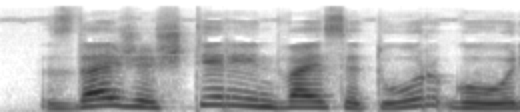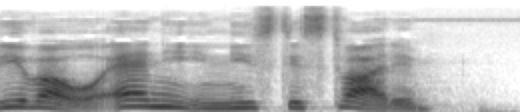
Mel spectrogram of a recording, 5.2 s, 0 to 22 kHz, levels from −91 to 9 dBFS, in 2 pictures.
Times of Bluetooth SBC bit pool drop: none

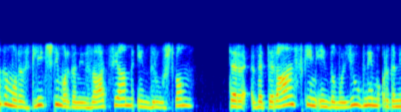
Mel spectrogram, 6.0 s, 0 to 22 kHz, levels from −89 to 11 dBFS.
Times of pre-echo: none

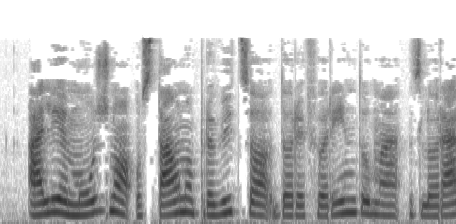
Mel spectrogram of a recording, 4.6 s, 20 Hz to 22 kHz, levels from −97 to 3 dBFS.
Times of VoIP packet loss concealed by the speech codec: none

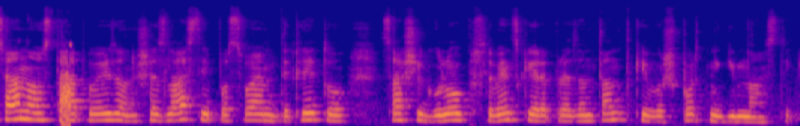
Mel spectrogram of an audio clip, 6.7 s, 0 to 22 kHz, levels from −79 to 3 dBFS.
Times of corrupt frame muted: none

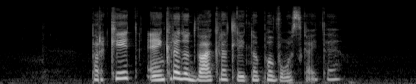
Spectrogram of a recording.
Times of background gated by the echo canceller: none

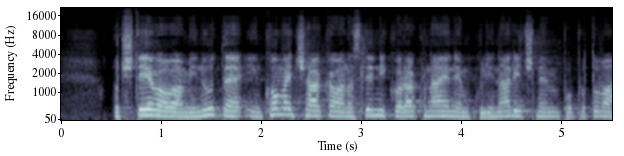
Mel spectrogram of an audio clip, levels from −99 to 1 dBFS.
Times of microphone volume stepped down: none

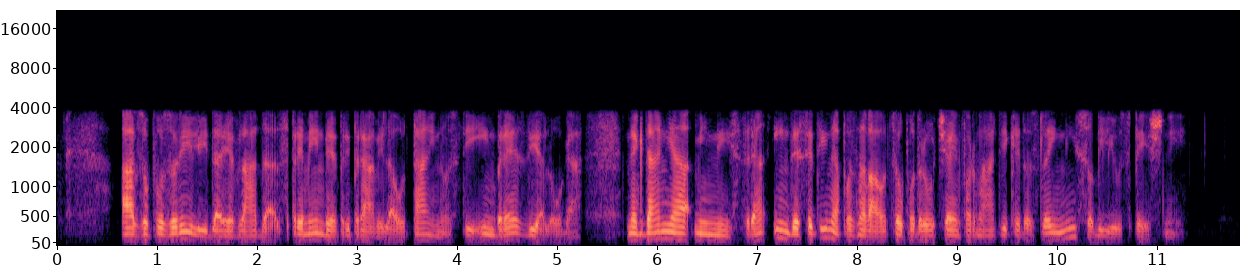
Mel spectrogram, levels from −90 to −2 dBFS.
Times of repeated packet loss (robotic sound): none

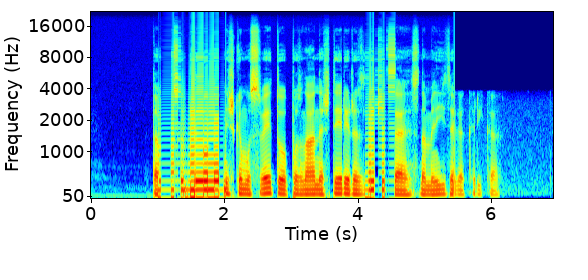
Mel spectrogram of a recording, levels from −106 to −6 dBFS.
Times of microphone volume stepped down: none

